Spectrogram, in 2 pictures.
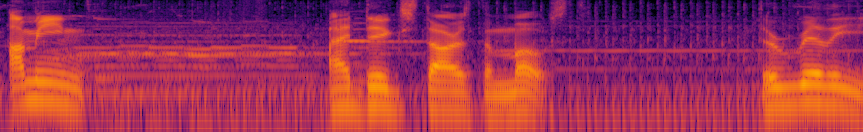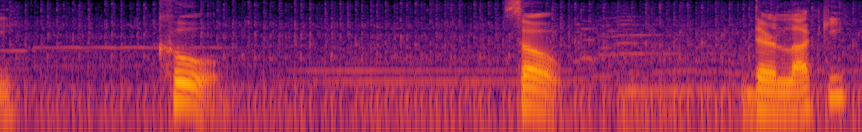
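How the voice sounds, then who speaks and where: Radio drama: awkward young newcomer, unhurried halting delivery, stilted hipster slang, light music bed. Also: male voice, mid-range voice, lively intonation, a bit bright. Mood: awkward, puzzled. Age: young adult. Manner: halting, stilted, swinging from professorial wording to beatnik slang. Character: awkward young leather-jacketed newcomer, stiffly faking hip slang. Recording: music bed and engine sounds behind.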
